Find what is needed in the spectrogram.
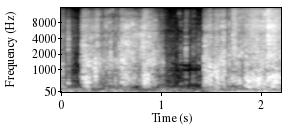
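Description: Crackly, crinkling noise from a sample of rubbed objects and a plastic bag, used as a rhythmic texture, dropping away briefly just after a second in.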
